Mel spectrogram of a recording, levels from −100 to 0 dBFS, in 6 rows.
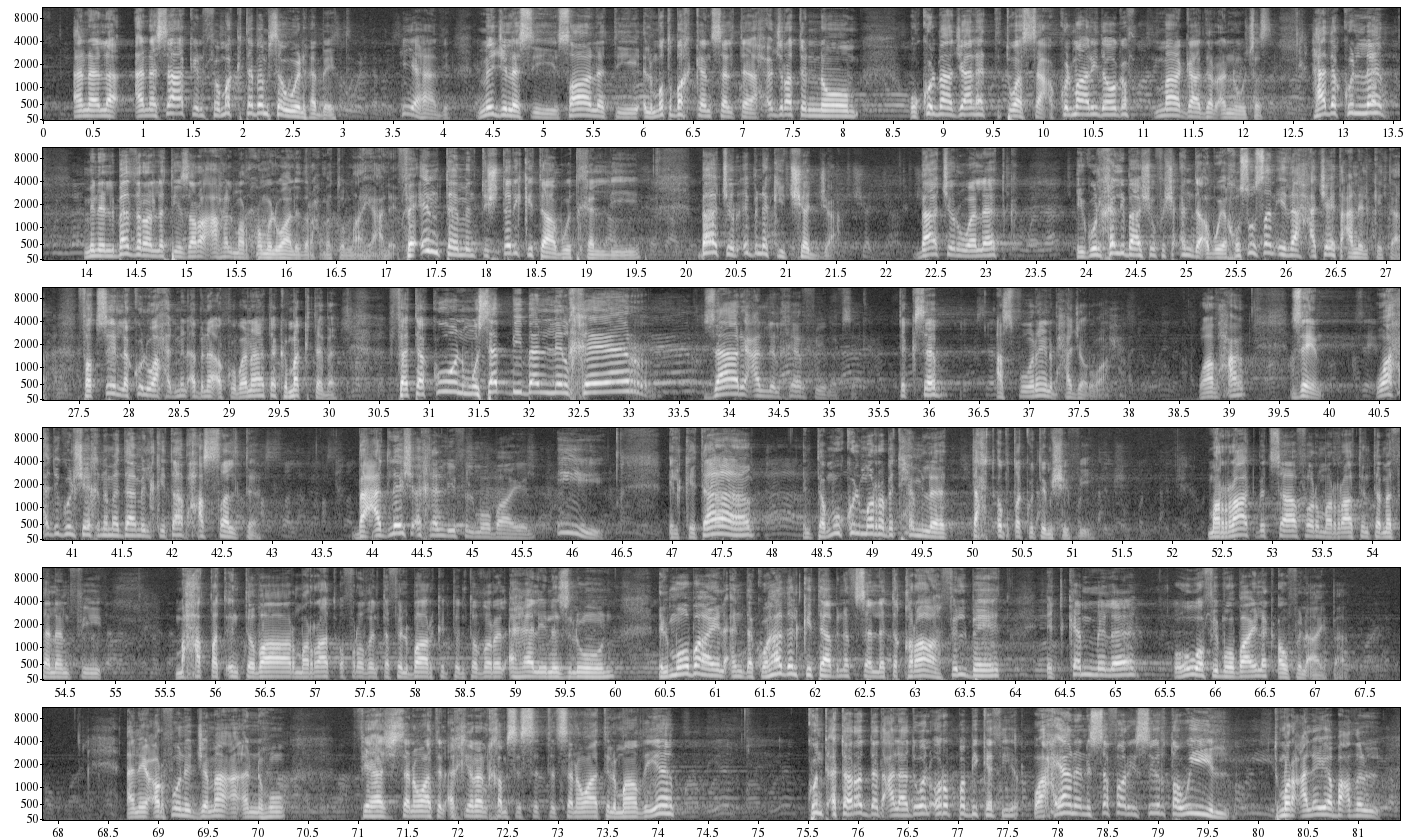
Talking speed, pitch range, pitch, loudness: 115 wpm, 135-205 Hz, 165 Hz, -16 LUFS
